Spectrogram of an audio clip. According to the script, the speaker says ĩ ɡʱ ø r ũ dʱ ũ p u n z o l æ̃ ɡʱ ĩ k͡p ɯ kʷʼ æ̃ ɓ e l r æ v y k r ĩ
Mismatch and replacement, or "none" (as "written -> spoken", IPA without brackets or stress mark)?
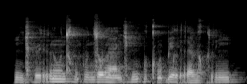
k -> kʷ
